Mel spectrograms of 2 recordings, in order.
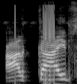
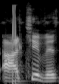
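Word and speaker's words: archives: तो अच्छे यानी स्पेशल इंस्टीट्यूशन बनने लगे, जैसे कि आर्काइव, this is नॉट आर्चिविस्ट, this is आर्काइव्स। आर्काइव्स इज the correct pronunciation.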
